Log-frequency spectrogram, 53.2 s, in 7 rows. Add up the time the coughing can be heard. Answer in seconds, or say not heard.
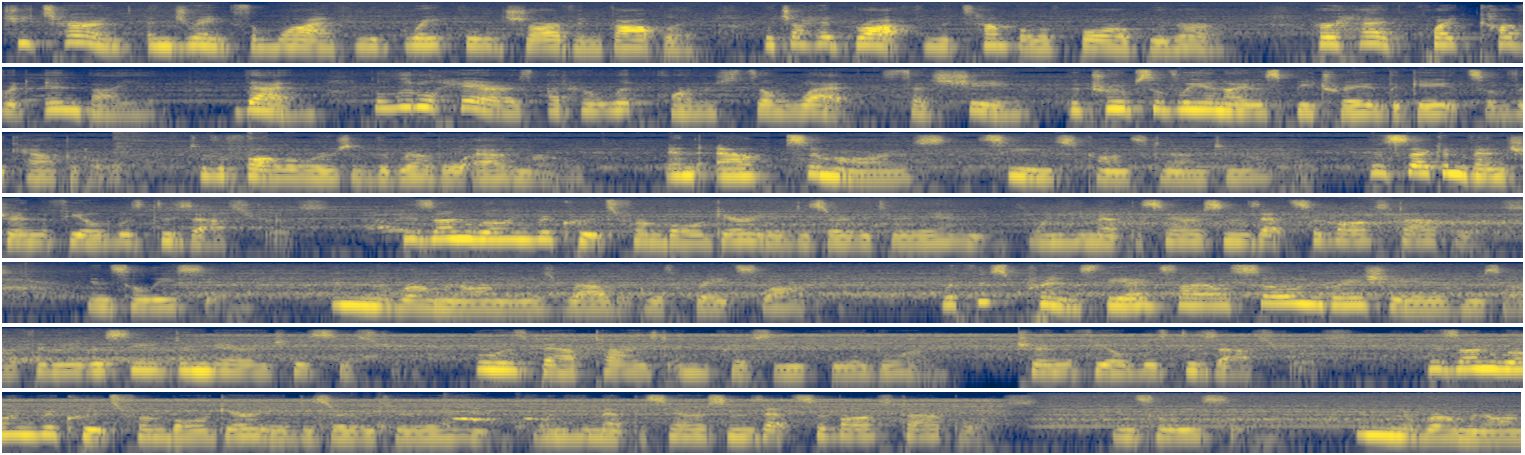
2 s.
